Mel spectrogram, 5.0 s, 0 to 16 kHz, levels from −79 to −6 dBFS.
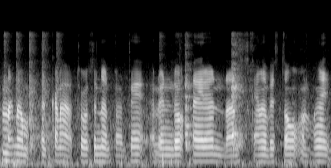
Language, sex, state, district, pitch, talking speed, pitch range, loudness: Telugu, male, Andhra Pradesh, Sri Satya Sai, 150 Hz, 95 wpm, 145-155 Hz, -17 LUFS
